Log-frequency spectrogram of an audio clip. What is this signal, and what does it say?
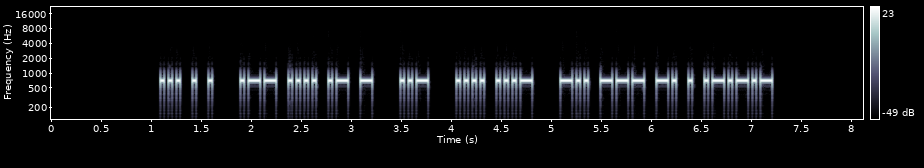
Morse code, heard as a keyed tone, about 32 wpm, 700 Hz. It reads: SEE WHAT U HV DONE.
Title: Sentences from Top 500 Words and Abbreviations 30wpm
